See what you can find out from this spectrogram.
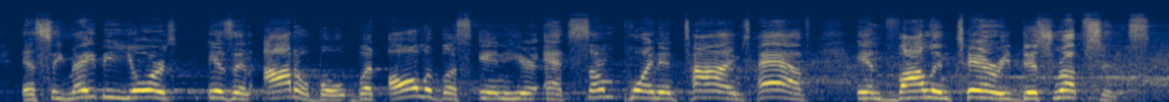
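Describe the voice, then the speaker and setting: Speaking at a fairly slow pace with hardly any pauses, a man uses an extremely high-pitched voice amid audible room echo. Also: ordinary pitch variation. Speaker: motivational speaker. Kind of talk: motivational speech. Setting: stage with audience.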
